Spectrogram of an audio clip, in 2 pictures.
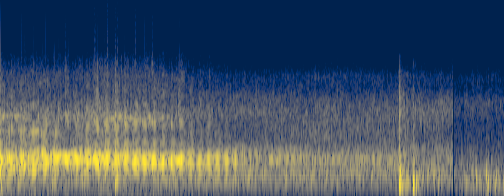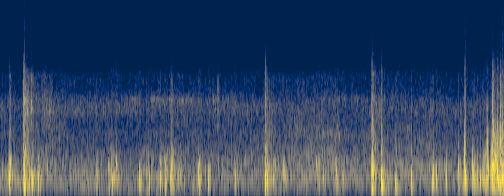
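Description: Aerial fireworks shells bursting over the bay, picked up by a mobile phone's microphone. The first three seconds hold a loud, steady-pitched sound, followed by separate sharp bangs from about six seconds in and a run of rapid crackling pops.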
